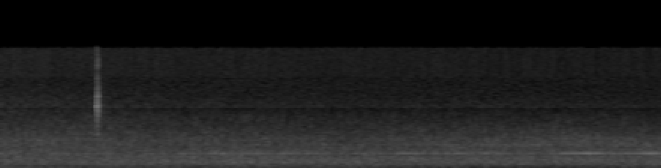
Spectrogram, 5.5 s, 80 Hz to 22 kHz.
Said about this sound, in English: They're grading my road. They started at like 5 a.m. For those of you that don't live where there are dirt roads, grading is when they come with a big bladed truck thing. It's like a plow. They plow the road.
